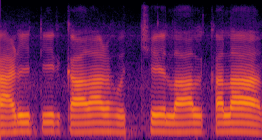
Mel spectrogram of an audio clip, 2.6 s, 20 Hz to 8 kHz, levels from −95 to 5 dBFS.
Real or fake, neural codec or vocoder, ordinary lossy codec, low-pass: real; none; Opus, 24 kbps; 7.2 kHz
